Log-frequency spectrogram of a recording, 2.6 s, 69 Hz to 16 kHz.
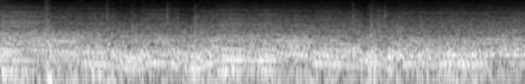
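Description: An R3-class race car in Forza Motorsport 3 revs hard under acceleration, a steady loud whining engine note with rising and shifting pitch and no talk.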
